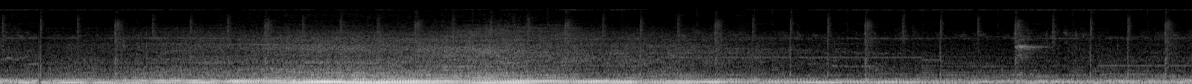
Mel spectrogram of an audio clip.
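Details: Deep rumbling music with a steady beat and light ticking percussion, and no animal sound.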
